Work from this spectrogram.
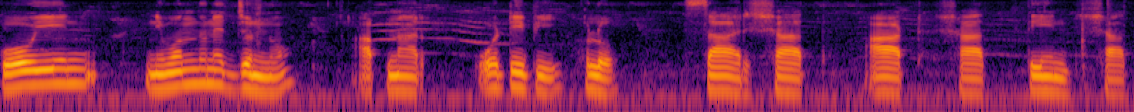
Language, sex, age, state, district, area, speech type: Bengali, male, 30-45, West Bengal, Birbhum, urban, read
